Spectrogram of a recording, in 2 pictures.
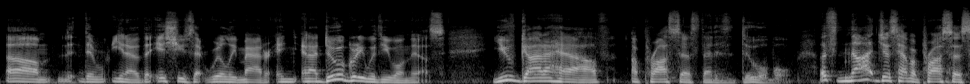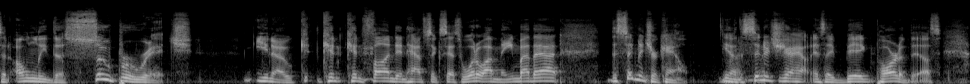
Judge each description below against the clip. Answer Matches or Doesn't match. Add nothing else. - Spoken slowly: Doesn't match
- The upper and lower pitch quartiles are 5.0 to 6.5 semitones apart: Matches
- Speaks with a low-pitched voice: Matches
